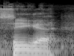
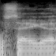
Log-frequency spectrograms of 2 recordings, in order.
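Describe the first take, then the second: First: "Sega" said as SEE-guh; long ee in the first syllable of "Sega"; first pronunciation of Sega. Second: "Sega" said as SAY-guh; ay in the first syllable of "Sega"; alternative pronunciation of Sega. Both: Shown as a demonstration. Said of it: "however you wanna say it".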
